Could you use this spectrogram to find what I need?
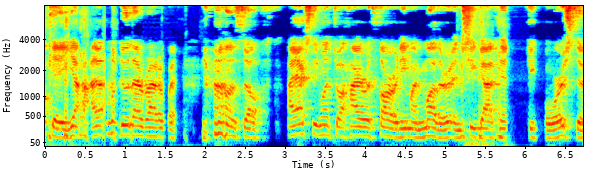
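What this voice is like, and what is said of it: Usual voice. Nothing is said of it.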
